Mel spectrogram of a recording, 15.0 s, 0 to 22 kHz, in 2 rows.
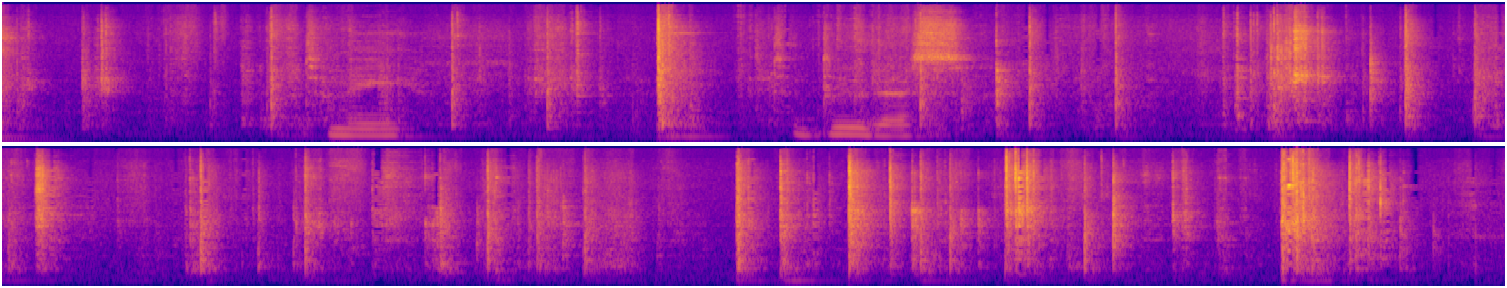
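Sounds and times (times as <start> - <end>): sheet metal clicks and clanks: 0.0 - 0.6.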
